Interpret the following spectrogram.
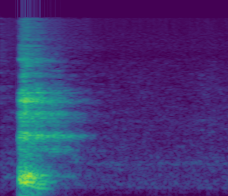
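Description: A man's loud sigh close to the microphone: one breath out, lasting under a second and fading away.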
